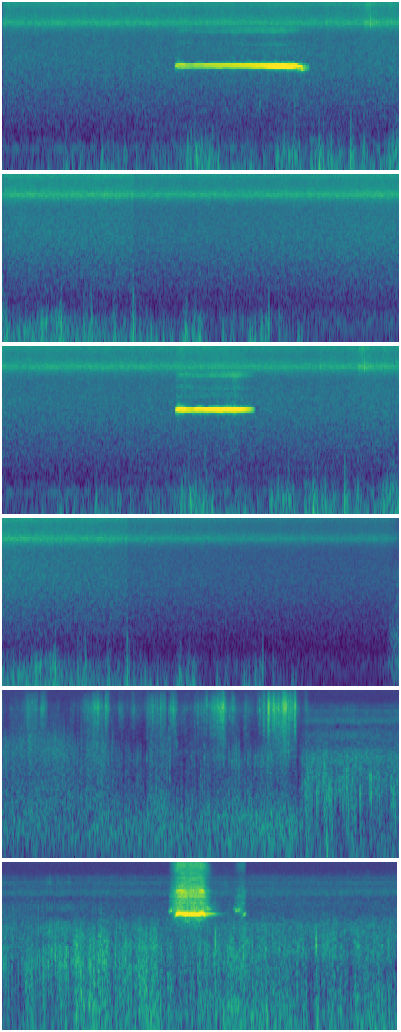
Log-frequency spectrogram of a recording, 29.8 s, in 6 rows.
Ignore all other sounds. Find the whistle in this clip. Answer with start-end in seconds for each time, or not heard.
2.1-3.9, 12.1-13.1, 26.9-27.9.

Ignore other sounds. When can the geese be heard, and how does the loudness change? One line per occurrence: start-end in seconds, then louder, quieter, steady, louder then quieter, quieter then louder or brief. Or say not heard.
not heard.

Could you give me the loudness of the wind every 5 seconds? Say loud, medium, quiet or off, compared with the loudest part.
medium, medium, medium, quiet, medium, loud.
